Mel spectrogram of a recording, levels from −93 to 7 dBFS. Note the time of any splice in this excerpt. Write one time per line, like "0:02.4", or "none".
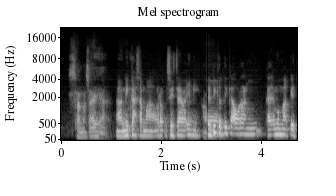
0:02.8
